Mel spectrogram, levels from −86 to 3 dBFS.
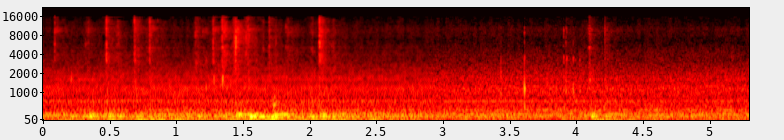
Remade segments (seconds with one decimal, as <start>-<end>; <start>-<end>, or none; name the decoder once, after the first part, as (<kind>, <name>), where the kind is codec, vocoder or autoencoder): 0.0-2.9 (vocoder, Vocos)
